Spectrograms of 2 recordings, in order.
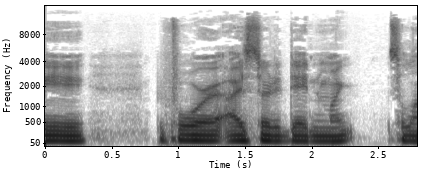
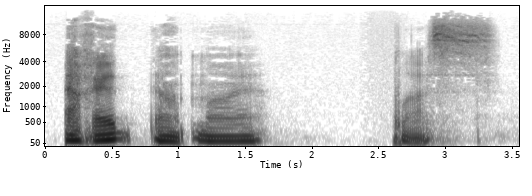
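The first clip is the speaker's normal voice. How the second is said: creepy, eerie, much quieter voice; 6 dB quieter than usual. Urged on a podcast to say something in French with the lights off, creepy. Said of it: "That sounded so creepy right now".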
